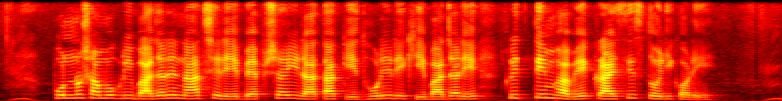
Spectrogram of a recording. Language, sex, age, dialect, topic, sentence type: Bengali, female, 36-40, Standard Colloquial, banking, statement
